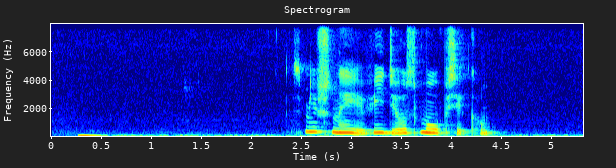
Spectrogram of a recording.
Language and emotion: Russian, sad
